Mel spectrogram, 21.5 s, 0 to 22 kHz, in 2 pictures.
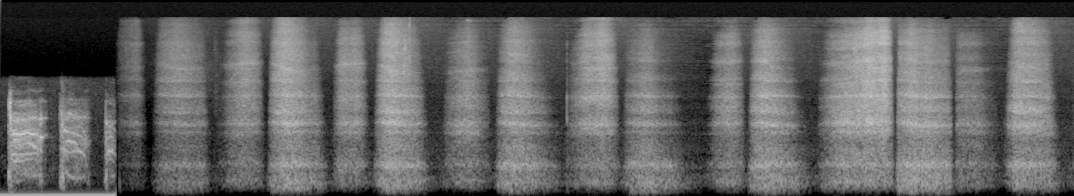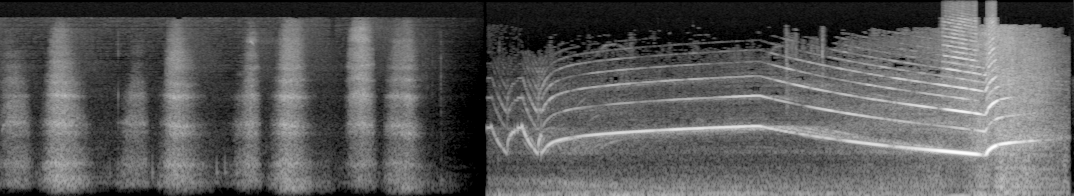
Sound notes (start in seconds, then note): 0.0 coughing; 1.2 labored breathing; 15.6 siren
